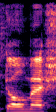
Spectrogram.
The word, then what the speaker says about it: Gomes: you with us yeah i think he is go mesh as well neil but i'm going to call him gomez i mean i'm i'm not going to go with the full pronunciations buddy because we all know my pronunciations are shocking anyway but you're right i think you are right it is gomesh but i'll call him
